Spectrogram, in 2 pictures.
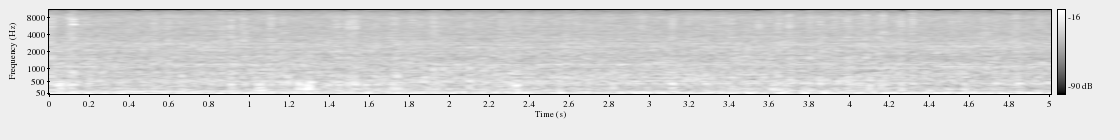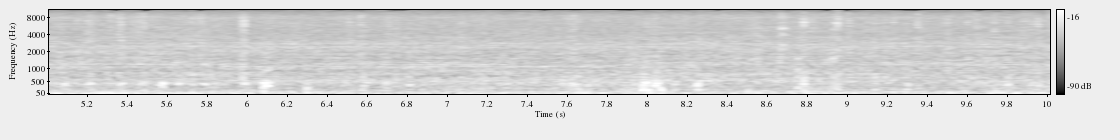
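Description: Faint steady background hiss of room tone, with a few soft, brief clicks scattered through it.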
